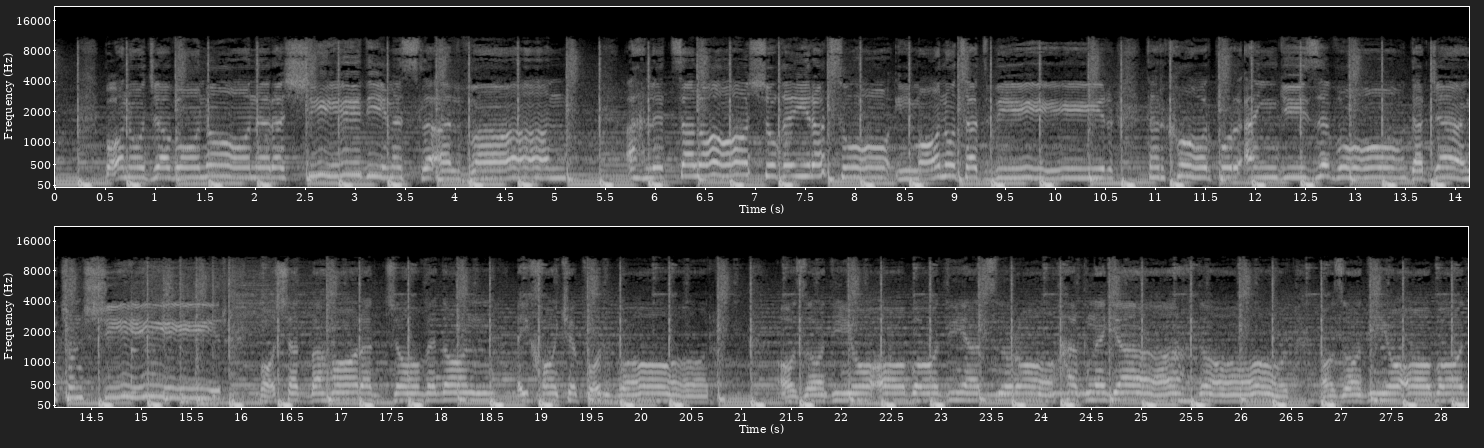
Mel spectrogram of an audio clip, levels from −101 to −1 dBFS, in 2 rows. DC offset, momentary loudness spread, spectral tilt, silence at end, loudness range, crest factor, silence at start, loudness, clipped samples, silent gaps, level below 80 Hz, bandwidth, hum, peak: under 0.1%; 4 LU; -5.5 dB/octave; 0 s; 1 LU; 12 dB; 0 s; -32 LUFS; under 0.1%; none; -36 dBFS; 11.5 kHz; none; -20 dBFS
